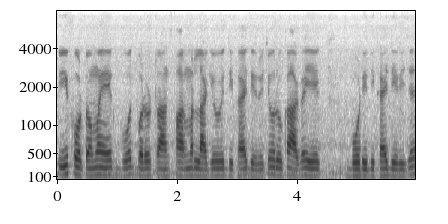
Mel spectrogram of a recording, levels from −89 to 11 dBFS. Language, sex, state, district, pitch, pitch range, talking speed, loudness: Rajasthani, male, Rajasthan, Nagaur, 120 Hz, 115-130 Hz, 230 wpm, -18 LUFS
